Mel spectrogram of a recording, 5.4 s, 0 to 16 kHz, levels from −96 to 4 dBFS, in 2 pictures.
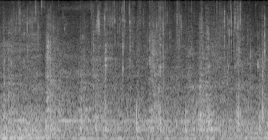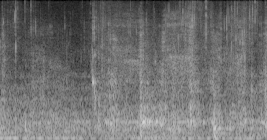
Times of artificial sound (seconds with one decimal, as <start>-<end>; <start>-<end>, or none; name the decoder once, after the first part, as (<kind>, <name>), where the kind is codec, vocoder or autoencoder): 0.0-5.4 (vocoder, BigVGAN v2)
